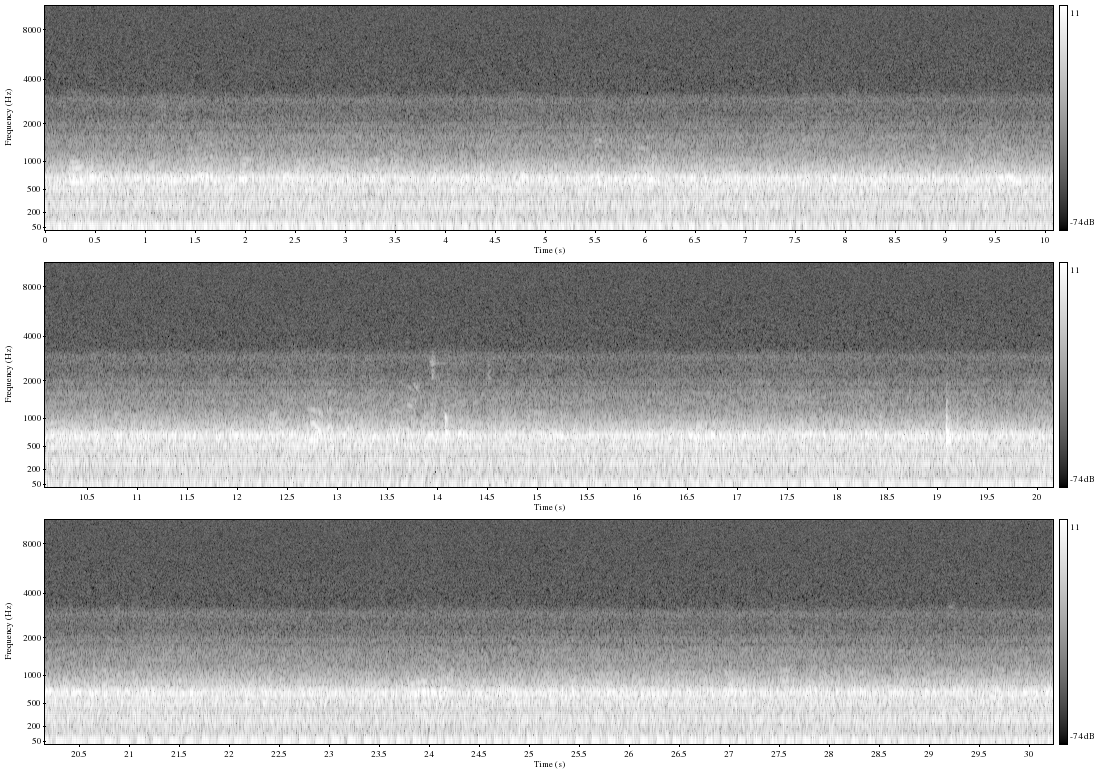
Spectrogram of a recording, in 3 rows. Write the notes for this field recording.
Vibrations recorded on a ferry to the Isle of Islay. Recorded with a Sound Devices MixPre-6 mkII and a LOM Geofón.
